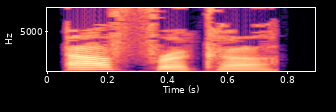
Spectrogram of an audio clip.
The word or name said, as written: afrika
